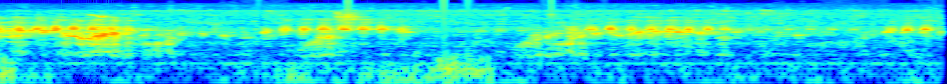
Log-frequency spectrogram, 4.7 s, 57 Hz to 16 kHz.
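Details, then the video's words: Frogs croaking at night by a pond, overlapping pulsed calls around the upper-middle range, several callers at once with a brief low thump near the middle. "1 Stunde Froschkonzert. Frosch Geräusche quaken. Frösche Geräusche Konzert"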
